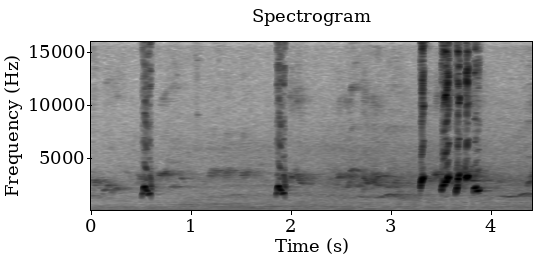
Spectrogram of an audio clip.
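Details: Golden-voiced red-whiskered bulbul, a teacher bird in southern 'mae bot tai' style, sounds two isolated whistled notes more than a second apart, then ends with a swift five-note bubbly flourish over faint background hiss.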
